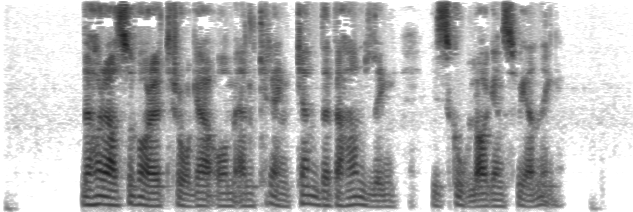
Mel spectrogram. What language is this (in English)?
Swedish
